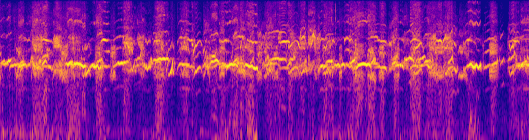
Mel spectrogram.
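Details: A crowd of young sooty-headed bulbuls, a lure sound for attracting birds, keeps up constant shrill squealing and chattering, with clear whistled slurs standing out in the middle of the din.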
